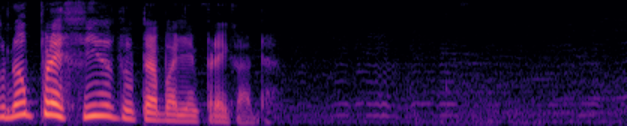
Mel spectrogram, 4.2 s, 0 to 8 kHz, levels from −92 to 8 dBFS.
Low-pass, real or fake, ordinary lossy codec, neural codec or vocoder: none; real; none; none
